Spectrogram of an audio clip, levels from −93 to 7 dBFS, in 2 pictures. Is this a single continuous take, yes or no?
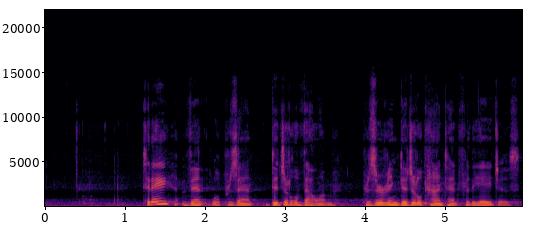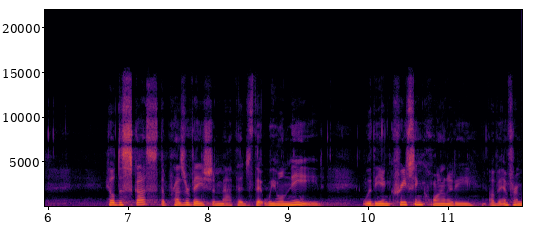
no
